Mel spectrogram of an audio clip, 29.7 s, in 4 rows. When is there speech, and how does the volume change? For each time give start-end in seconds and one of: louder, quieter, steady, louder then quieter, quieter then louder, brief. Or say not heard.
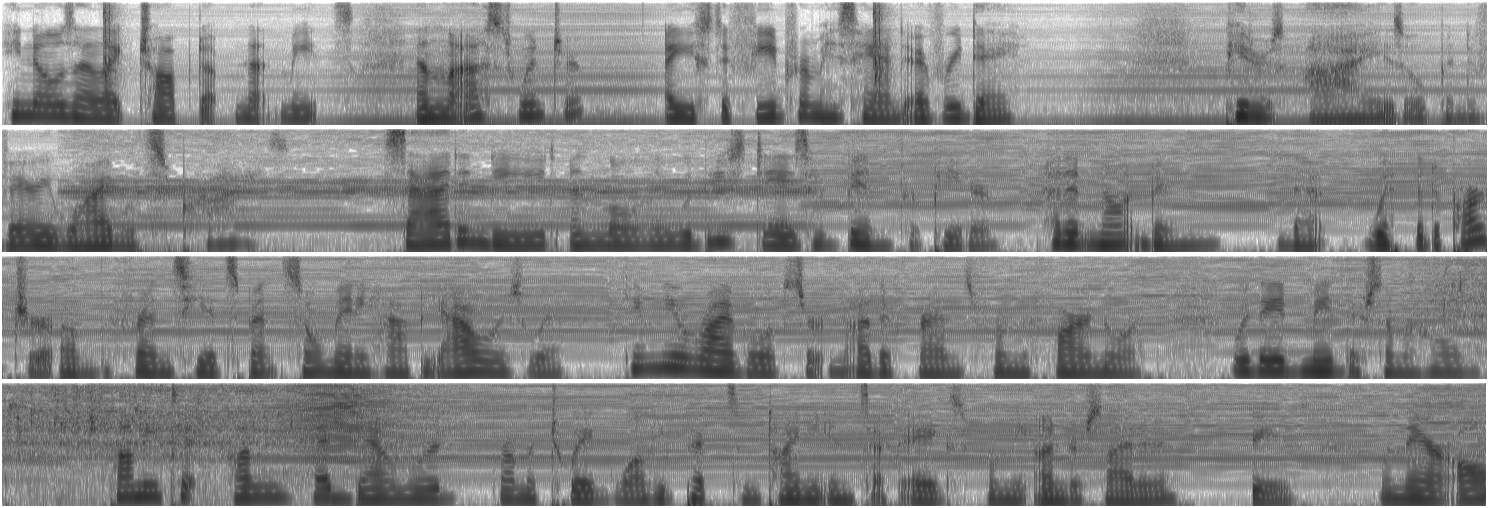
0.1-29.6 steady.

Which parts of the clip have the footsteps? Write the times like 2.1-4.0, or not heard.
not heard.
